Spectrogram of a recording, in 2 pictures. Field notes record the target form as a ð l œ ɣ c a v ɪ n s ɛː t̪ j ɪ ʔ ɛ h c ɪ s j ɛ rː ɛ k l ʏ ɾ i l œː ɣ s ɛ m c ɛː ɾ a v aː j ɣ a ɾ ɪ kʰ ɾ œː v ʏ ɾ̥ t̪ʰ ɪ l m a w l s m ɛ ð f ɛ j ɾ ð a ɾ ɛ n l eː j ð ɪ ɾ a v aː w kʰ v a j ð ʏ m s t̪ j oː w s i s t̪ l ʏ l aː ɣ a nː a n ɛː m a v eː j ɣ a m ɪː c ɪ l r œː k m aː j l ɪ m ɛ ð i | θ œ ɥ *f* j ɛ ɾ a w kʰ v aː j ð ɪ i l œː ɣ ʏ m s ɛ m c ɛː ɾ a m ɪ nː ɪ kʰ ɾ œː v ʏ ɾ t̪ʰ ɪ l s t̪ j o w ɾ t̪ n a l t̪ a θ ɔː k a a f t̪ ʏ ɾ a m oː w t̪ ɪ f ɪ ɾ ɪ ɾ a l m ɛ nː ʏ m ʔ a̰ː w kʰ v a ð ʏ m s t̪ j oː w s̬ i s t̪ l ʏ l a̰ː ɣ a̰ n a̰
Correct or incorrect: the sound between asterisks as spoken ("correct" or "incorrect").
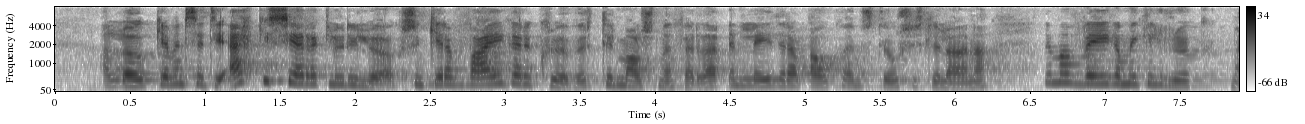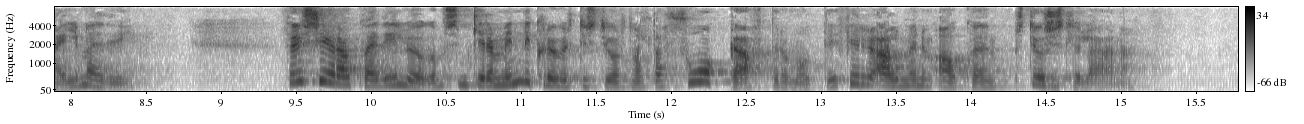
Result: incorrect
